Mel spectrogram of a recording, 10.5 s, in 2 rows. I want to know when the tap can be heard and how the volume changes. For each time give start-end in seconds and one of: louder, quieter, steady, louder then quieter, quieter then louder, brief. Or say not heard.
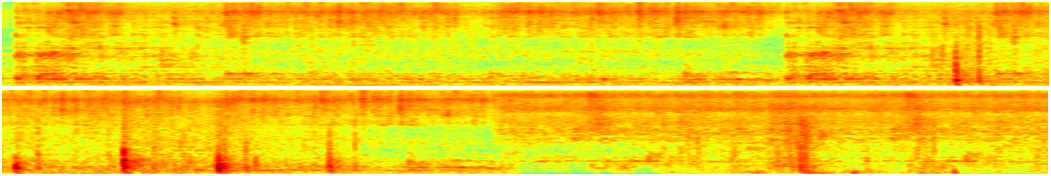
0.0-10.4 steady.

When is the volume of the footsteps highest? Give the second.
6 s.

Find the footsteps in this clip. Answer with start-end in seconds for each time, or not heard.
4.5-7.0, 8.6-10.4.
